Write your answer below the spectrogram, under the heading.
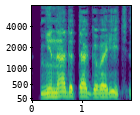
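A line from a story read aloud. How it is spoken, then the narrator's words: Laughing. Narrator (Russian): засмеялся Сунь-Кун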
